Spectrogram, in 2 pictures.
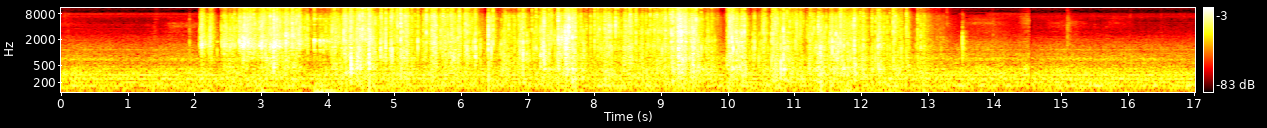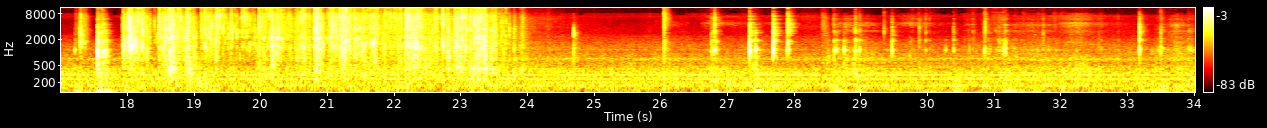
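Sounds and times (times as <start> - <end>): dense crinkling and crunching: 2.0 - 13.4, 17.9 - 24.1.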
